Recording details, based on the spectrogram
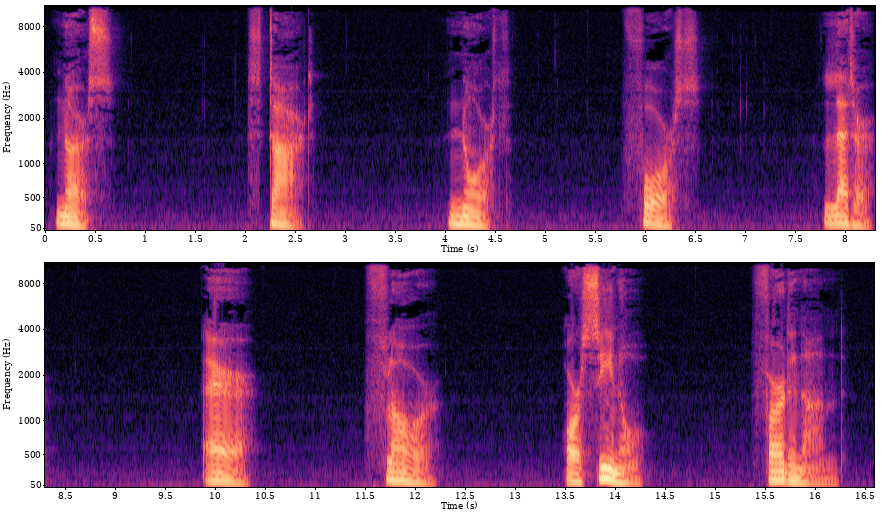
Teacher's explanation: early modern English, EME, was a rhotic dialect, with heavy R coloration of vowels that are followed by R. The silent R of today's received pronunciation, Standard British English, is a more recent development.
